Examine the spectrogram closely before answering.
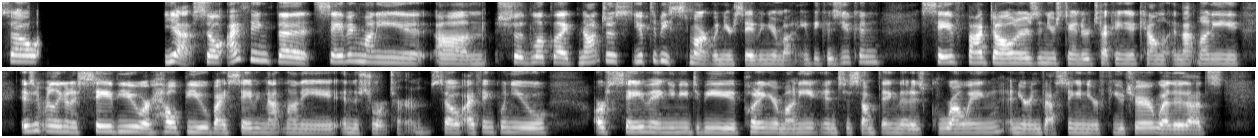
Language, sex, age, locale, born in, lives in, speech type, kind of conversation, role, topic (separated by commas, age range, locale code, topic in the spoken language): English, female, 25-29, en-US, United States, United States, conversation, podcast, guest, What simple changes can help people build better money habits over time?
